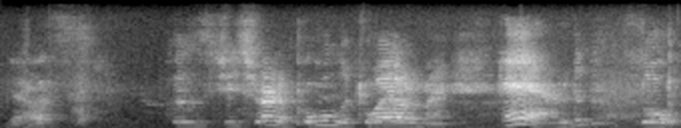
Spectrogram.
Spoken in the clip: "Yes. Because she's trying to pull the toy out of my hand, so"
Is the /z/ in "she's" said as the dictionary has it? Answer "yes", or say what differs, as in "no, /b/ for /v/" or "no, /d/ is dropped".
no, /s/ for /z/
